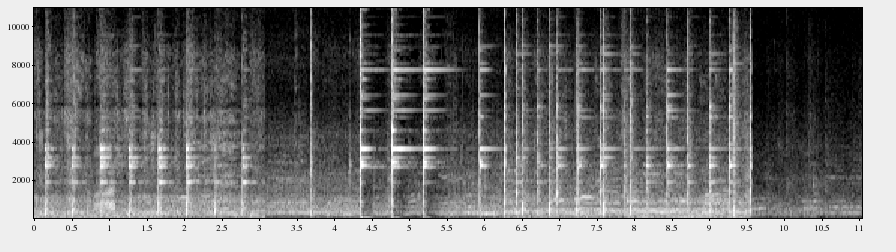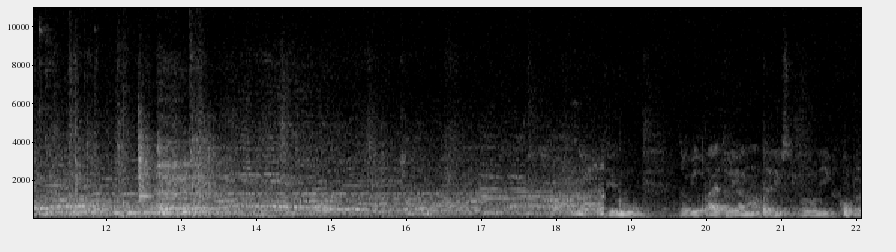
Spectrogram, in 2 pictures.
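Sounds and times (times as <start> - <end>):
hammers clanging on anvil: 0.0 - 3.1, 4.3 - 9.6.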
